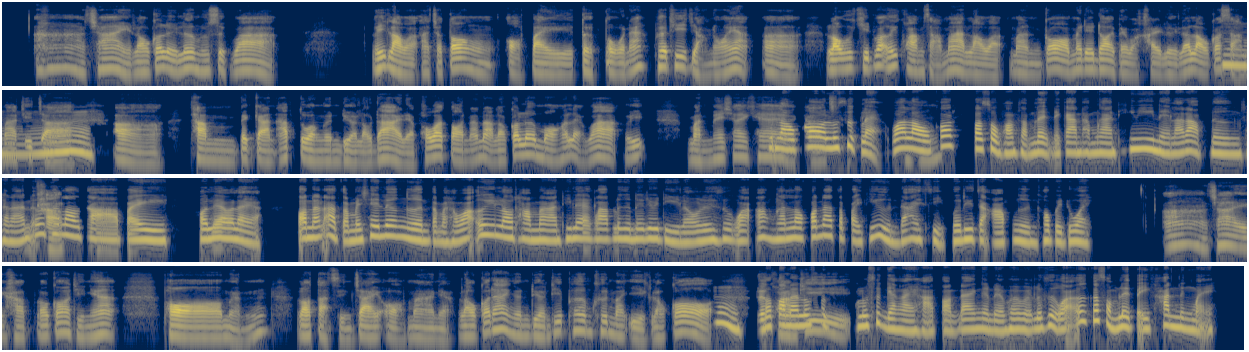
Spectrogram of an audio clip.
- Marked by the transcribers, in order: other background noise
- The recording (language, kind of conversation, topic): Thai, podcast, คุณวัดความสำเร็จด้วยเงินเพียงอย่างเดียวหรือเปล่า?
